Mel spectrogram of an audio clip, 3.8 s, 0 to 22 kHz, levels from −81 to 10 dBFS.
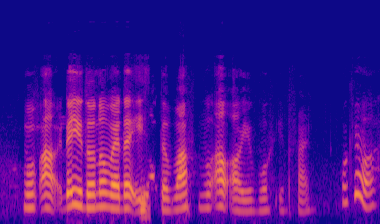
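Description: From 0.0 to 0.21 s a very faint echo leak is heard: a copy of the speech about 335 ms late, likely far-end loudspeaker sound the echo canceller missed, a distinct repeat rather than room reverb. At 1.34 to 1.47 s the speech dips sharply for roughly 150 ms, likely speech suppressed in double talk. This is a pulled-down level rather than a clean dropout. From 1.46 to 1.59 s the echo leak returns much louder, again 335 ms behind.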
